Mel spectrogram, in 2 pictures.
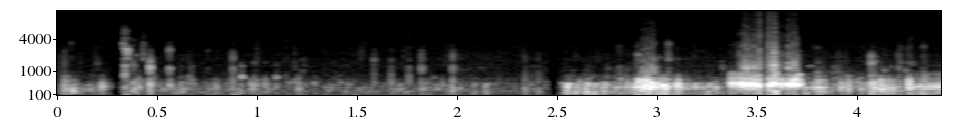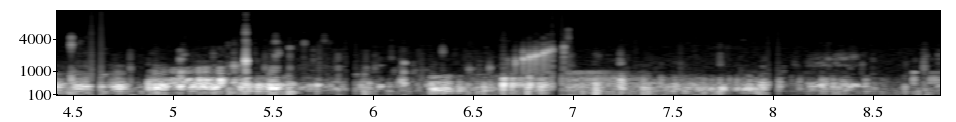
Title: stomach growling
